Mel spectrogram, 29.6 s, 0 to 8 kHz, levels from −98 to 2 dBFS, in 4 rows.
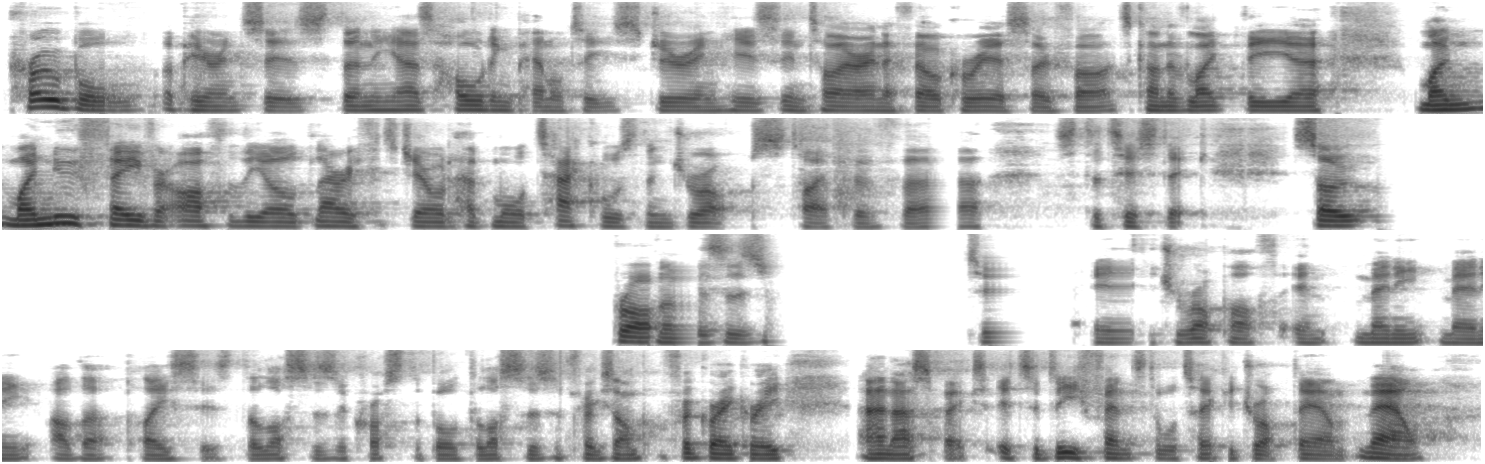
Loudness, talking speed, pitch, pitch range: -26 LUFS, 150 wpm, 110 Hz, 105-125 Hz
